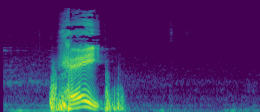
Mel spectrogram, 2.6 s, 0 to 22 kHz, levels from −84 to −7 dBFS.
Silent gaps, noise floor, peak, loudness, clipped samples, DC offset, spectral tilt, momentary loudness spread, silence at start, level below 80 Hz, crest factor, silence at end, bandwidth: none; -56 dBFS; 0 dBFS; -14 LUFS; under 0.1%; under 0.1%; -5 dB/octave; 20 LU; 0.2 s; -42 dBFS; 18 dB; 1.35 s; 15.5 kHz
